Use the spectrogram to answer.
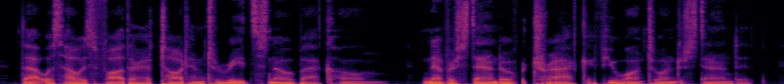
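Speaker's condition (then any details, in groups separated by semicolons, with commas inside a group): No condition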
